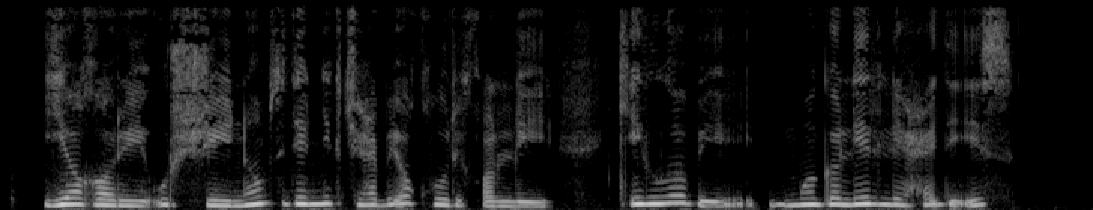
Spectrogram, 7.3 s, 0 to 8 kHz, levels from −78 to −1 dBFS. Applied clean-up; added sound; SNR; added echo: neural mask model RNNoise.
